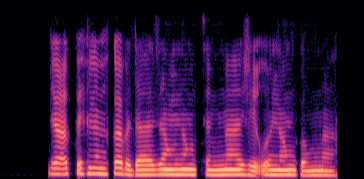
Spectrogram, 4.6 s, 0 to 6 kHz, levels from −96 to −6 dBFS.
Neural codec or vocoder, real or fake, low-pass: codec, 16 kHz, 8 kbps, FunCodec, trained on LibriTTS, 25 frames a second; fake; 5.4 kHz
